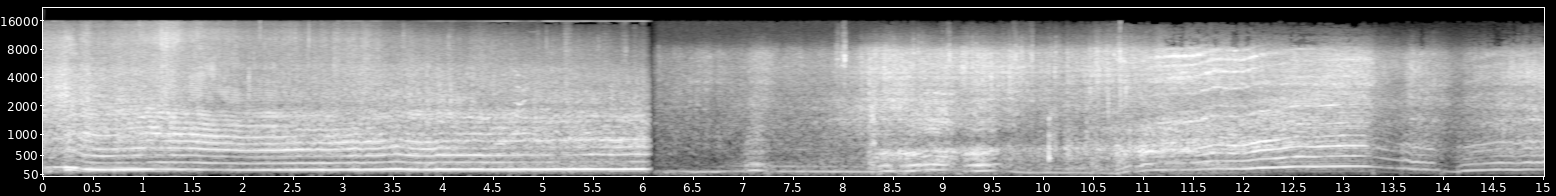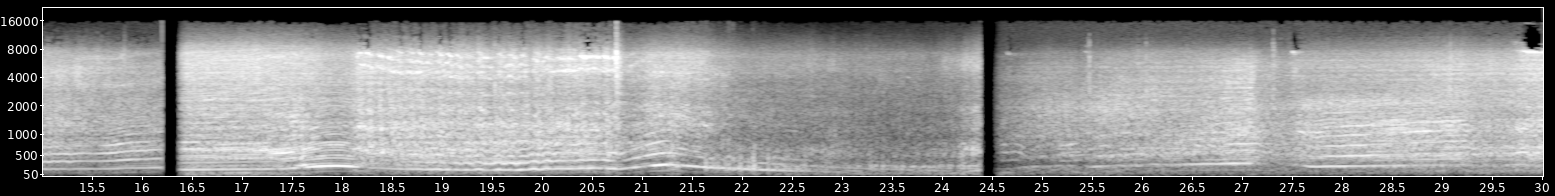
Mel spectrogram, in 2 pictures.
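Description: Rally cars passing one after another on a gravel stage, in four short cuts. The first holds steady high revs; the others rev up and fall back again and again through gear changes and lifts as they go by.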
